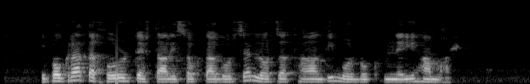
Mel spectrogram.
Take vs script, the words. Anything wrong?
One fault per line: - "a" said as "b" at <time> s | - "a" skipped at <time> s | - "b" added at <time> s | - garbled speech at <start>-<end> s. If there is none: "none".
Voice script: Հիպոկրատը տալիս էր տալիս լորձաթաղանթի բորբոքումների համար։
- "տալիս" said as "խորհուրդ" at 1.0 s
- "օգտագործել" added at 1.9 s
